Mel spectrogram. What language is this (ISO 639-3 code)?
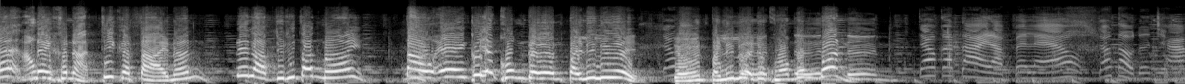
tha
